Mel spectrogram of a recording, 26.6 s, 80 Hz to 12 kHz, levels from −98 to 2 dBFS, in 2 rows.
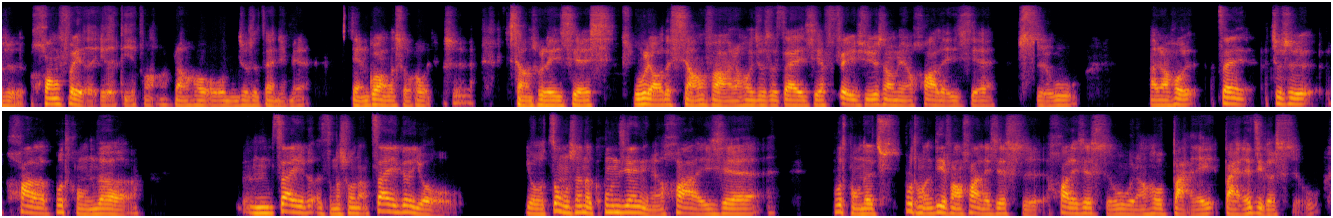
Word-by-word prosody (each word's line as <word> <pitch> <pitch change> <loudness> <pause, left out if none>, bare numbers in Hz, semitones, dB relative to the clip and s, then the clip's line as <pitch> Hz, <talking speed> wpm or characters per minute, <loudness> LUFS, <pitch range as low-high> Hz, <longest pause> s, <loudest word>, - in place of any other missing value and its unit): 是 110 0 -6
荒 145 -1 +3
废 145 - +3
的 - - -3
一 - - -7
个 460 - -2
地 - - -9
方， 125 -1 -11
然 110 - -1
后 115 0 -2
我 115 0 -2
们 105 -1 -6
就 115 - -4
是 115 0 -5
在 115 +1 -4
里 105 -1 -10
面 110 +1 -12 0.4
闲 110 -1 -1
逛 130 -1 +5
的 115 - -3
时 110 - -5
候， 115 +1 -3
就 - - -34
是 175 0 -8 0.4
想 110 - 0
出 110 +4 -1
了 115 -1 +6
一 115 - +2
些 115 +1 +2
细 115 - -5 0.2
无 135 +2 +6
聊 120 -3 +6
的 130 - -1
想 125 0 +1
法， 115 -4 +3
然 110 - -3
后 120 - -1
就 115 0 -3
是 120 0 -2
在 120 0 +4
一 115 - +3
些 120 +1 -2
废 120 +1 +2
墟 130 +2 -1
上 125 -2 0
面 115 -1 -5
画 120 +2 +2
了 115 -1 -2
一 110 0 -6
些 110 +1 -5 0.2
食 110 -2 -5
物。 120 +2 -5 0.7
啊， 120 - 0
然 120 0 +3
后 135 -2 +3 0.3
在 150 -5 +3 0.2
就 155 - -1
是 140 -1 +1 0.2
画 165 - +3
了 135 -2 +2
不 130 +7 -3
同 125 -8 -5
的 120 -3 +1 1.0
嗯。 145 -1 +1
在 180 +5 +5
一 160 - +3
个 155 -2 -6
怎 125 -1 -10
么 125 - -2
说 140 +4 -1
呢。 130 - -3
在 185 -2 +5
一 - - 0
个 170 -2 +1
有 120 -5 -1 0.6
有 125 -3 -1
纵 160 +5 +2
深 165 +1 0
的 145 - +4
空 170 +3 -1
间 160 -1 +2
里 130 - -2
面 110 0 -7
画 135 +3 +3
了 115 - -1
一 120 - -3
些 125 0 0 0.7
不 180 0 0
同 125 -7 -4
的 125 0 +3
区 125 - -1
不 195 - +3
同 150 - -1
的 130 - -1
地 160 0 +4
方 125 -3 +3
画 - - +4
了 120 - -2
一 - - -1
些 130 +1 -1
食 110 -3 -8
画 - - +2
了 135 - +2
一 - - -3
些 140 0 0
食 115 -3 -7
物， 120 0 -4
然 115 0 -6
后 125 +1 -1
摆 120 -4 +2
了 115 - -3 0.2
摆 115 - +3
了 135 +3 +1
几 140 - -1
个 115 -4 -1
食 110 - -9
物， - - -18
125 Hz, 265 characters per minute, -23 LUFS, 115-140 Hz, 1.0 s, 了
